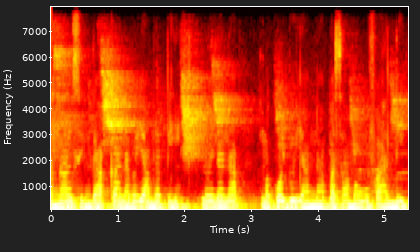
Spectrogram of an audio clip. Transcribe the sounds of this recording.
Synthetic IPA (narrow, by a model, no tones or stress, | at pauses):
ɐŋaŋsiŋdɐkanːɐbɐjamnɐpilojnɐnɐ | mɐkojbujamnɐmɐsamɐwupʰa̰ɦɐlːi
